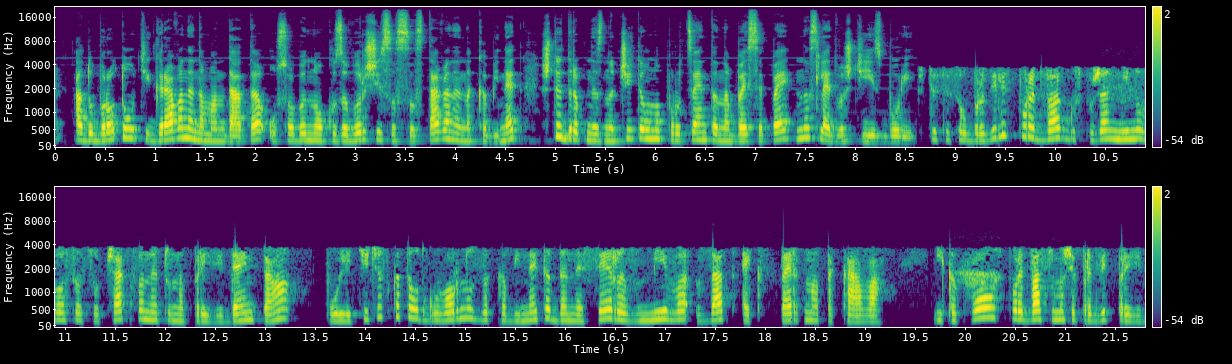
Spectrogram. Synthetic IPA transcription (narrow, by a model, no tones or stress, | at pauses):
ɐd̪obɾɔt̪oːt̪iɡɾavɐnɛnɐmɐnd̪at̪əʔosɔbɛnːoɐkozɐvɤɾʃisəsːɐst̪avʲjɐnɛnɐkɐbinɛt̪ | ʃt̪ɛd̪ɾɤpnɛznɐt͡ʃit̪ɛlˠnopɾot̪sɛnt̪ənɐbɛsɛpɛnɐslɛd̪vəʃt̪iizboɾiʃt̪ɛsɛsəobɾɐzilispoɾɛd̪vasɡospoʒanʲinovəsəsot͡ʃakvɐnɛt̪onɐpɾɛzid̪ɛnt̪ə | polit̪it͡ʃɛskət̪əod̪ɡovɔɾnost̪zɐkɐbinɛt̪əd̪ɐnɛsɛɾɐzmivəzat̪ɛkspɛɾt̪nət̪ɐkavə | ikɐkvɔspoɾɛd̪vasiməʃɛpɾɛd̪vit̪̚pɾɛzid̪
